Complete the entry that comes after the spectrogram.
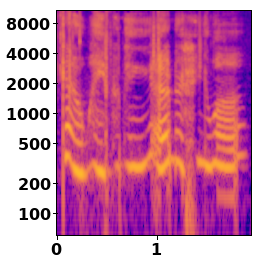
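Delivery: high-pitched mock panic; high, put-on damsel voice; mock frightened woman. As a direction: imitate her recoiling, pitched well up. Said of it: "But she's like".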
